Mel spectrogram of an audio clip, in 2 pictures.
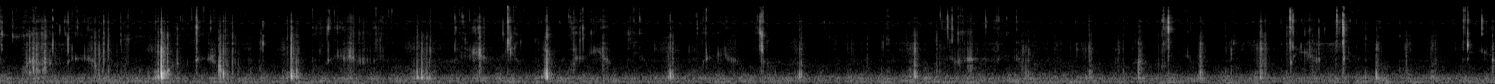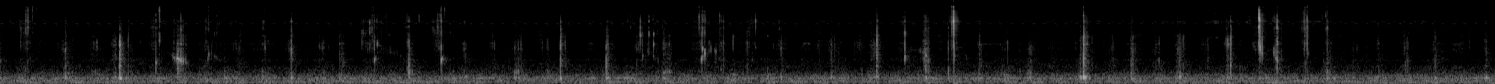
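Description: Close-up mouth chewing something hard and brittle, with sharp, irregular crunches about once or twice a second over a steady low hum.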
